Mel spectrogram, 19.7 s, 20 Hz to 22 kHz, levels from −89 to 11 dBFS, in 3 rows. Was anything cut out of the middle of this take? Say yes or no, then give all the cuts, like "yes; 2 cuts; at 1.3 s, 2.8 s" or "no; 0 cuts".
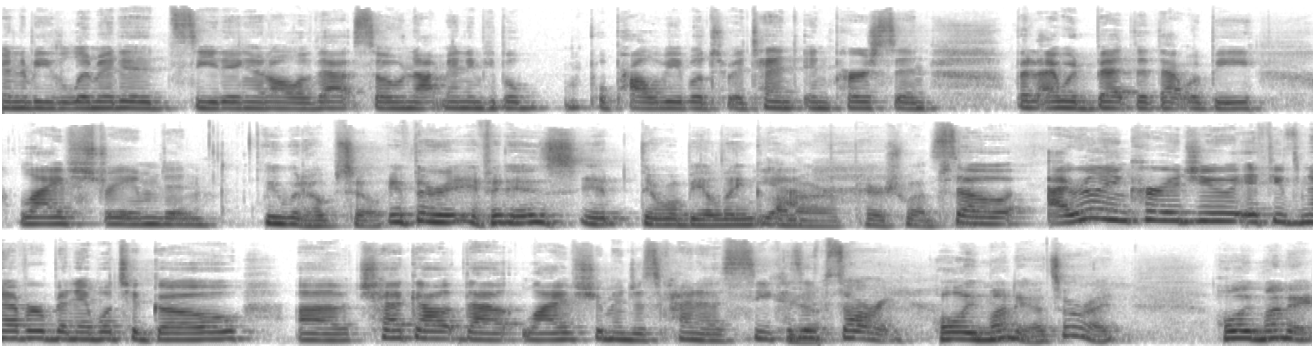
yes; 1 cut; at 17.2 s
